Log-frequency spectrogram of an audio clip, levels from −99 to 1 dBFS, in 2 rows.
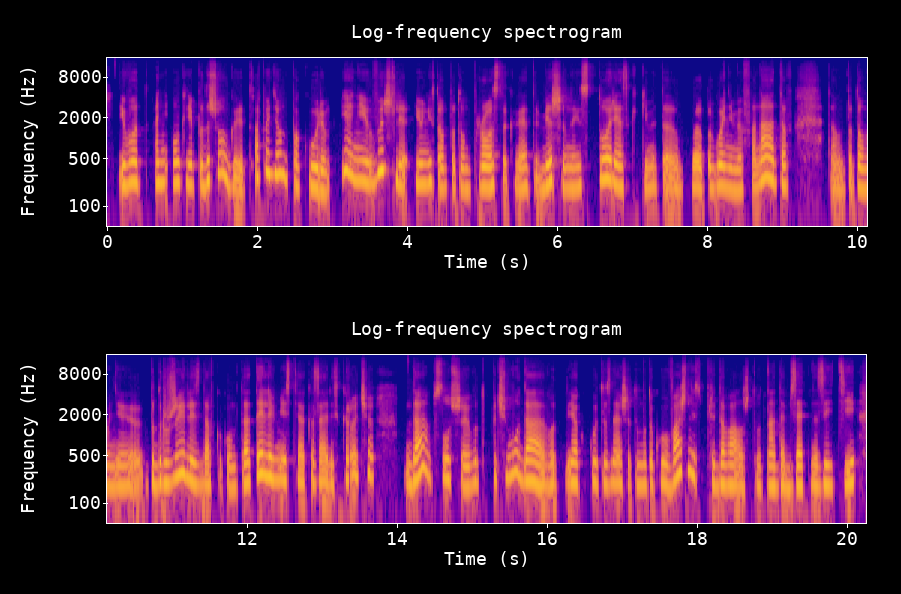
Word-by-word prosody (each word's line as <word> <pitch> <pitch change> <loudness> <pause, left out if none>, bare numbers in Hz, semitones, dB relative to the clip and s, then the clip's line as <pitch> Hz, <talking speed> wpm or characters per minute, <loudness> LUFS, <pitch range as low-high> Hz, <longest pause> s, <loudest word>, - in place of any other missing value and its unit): И - - +2
вот 220 0 +2
они 220 0 0
он 220 0 +3
к 220 - -26
ней 205 -1 +1
подошёл, 235 +9 0
говорит: 205 - -2
"А 260 - +3
пойдём 295 -1 +2
покурим!" 185 -6 +1
И 330 - +3
они 240 -6 +2
вышли, 270 - +2
и 215 - -1
у - - +4
них 215 +1 0
там 180 - -1
потом 180 -1 -3
просто 190 +1 +1
какая-то 185 0 -3
бешеная 190 -2 +1
история 240 0 +3
с - - -21
какими-то 90 +3 -4
по 95 -1 +3
погонями 185 -2 0
фанатов. 230 -1 +2 0.5
Там 85 0 -5
потом 180 -2 0
они, 175 0 -2
э, 175 0 -1
подружились, 210 +2 +2
да, - - 0
в - - -15
каком-то 170 +3 -1
отеле 250 +5 +5
вместе 215 - -1
оказались. 190 - -2
Короче, 245 +3 -2 0.4
да, 250 - +4
слушай, 210 -6 -1
вот 200 +2 -5
почему, 240 +5 -2
да, 215 -4 +4
вот 180 - -2
я 200 +1 +2
какую-то, 195 0 -5
знаешь, 190 -1 -2
этому 185 0 -4
такую 185 +1 -2
важность 260 - +1
придавала, 185 -2 0
что 165 - -11
вот 170 - -9
надо 175 0 0
обязательно 175 +1 0
зайти, 185 +3 -1
200 Hz, 170 wpm, -23 LUFS, 180-225 Hz, 0.5 s, отеле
